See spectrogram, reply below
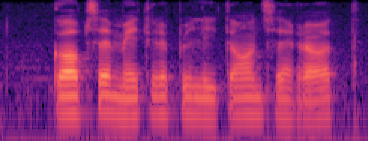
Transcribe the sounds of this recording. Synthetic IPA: kɑːpsəmetropolitɑːnsərɑːt

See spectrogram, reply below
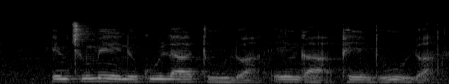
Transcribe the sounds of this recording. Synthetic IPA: em̩tʰumenik̬ulad̥ʱulwaɛŋʱapʰendʱuːlwa̰

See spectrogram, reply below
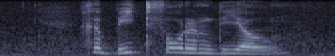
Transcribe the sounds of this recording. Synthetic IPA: χəbitfɔɾəmdiəlˠ

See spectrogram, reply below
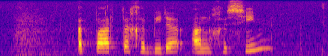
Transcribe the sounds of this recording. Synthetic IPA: ʔəpɐrtəχəbidəʔɐːnχəsin

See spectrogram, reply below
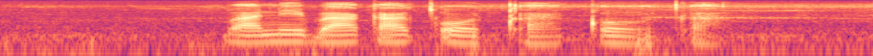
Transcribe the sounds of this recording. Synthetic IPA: ɓanɛɓakʼa̰ǀɔǀaǃɔːǀa

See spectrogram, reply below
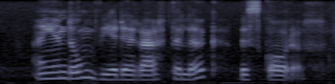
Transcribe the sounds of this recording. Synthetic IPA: ʔɛjəndɔmviədəræχtələk | bəskɑːdə̰χ

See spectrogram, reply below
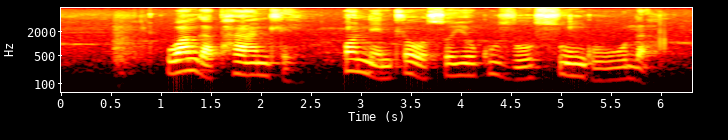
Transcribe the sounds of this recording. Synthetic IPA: waŋɡʱapʰand͡ɮʱɛ | ɔnɛnt͡ɬʼɔsɔjok̬uzosuŋɡʱuːla

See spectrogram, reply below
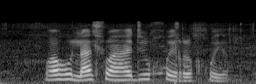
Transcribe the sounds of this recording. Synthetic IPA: wahʊlaɬwahadik͡xʰwerɪk͡xʰwɪːrɪ

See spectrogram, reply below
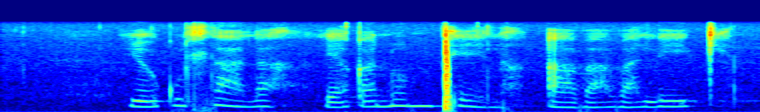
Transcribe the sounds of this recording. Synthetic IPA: jok̬uɬala | jak̬ʼanom̩pʰɛlaː | ɓaɓaleːk̬ʼi̥

